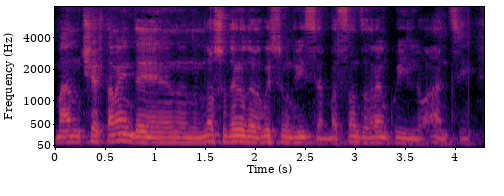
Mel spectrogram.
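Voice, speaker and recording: A man with fairly low pitch and a dark, mellow, somewhat breathy tone talks at a very fast pace with fairly even intonation over light background noise. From Campania. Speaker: mayor. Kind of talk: press conference speech. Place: meeting room. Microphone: phone near.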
